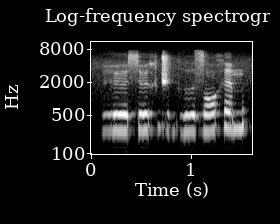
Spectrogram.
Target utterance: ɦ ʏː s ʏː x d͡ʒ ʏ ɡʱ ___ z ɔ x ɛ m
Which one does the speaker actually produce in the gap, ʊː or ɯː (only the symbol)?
ɯː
